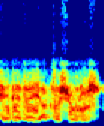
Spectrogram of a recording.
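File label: Turkish near waypoint, mood low, speech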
